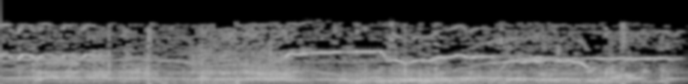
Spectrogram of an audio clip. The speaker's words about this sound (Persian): اینجا مریوان و فریاد شعار مشهور اعتراضات سراسری. زن زندگی آزادی که حالا روز و شب در خیابان‌های ایران تنین انداز می‌شود.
